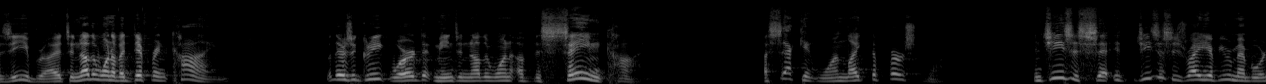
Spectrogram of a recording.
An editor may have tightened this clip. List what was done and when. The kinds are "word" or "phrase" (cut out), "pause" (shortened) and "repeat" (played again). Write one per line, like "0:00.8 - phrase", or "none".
none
